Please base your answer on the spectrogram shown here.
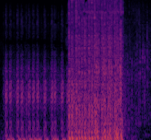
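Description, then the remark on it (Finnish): Video game gunfire: a rapid burst of automatic shots for about a second, then a denser, louder roar of sustained fire that cuts off and fades out. No talking. “tää ulkopuolella nokkas, mut vittu ammuin päin vittu.”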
